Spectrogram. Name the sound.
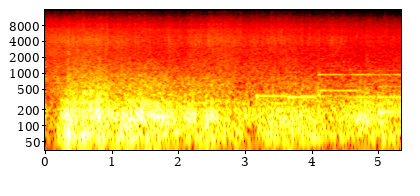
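rain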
